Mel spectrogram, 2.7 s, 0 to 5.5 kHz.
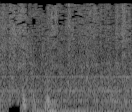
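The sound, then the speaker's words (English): Many Bible pages rustle and turn at once as people turn to 1 Peter chapter 4, forming a steady, soft papery hiss with small flutters and scrapes throughout, with no voices. “I'm hearing all those Bibles rustling those pages.”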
